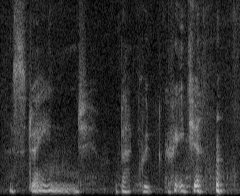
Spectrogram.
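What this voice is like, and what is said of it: David Attenborough narration impression. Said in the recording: “my David Attenborough impression.”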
